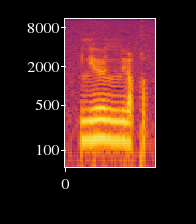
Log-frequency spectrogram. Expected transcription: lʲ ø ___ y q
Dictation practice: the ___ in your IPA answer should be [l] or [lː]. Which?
lː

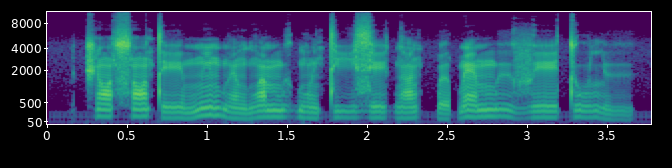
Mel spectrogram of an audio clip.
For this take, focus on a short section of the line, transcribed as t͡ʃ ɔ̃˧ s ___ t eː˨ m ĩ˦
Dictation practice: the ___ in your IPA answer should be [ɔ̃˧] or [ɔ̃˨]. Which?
ɔ̃˧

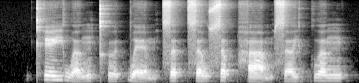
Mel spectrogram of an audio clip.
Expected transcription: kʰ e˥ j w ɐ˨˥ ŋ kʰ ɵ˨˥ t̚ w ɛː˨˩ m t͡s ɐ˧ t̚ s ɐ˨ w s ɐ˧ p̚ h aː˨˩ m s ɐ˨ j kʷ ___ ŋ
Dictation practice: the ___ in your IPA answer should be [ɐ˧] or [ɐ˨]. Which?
ɐ˧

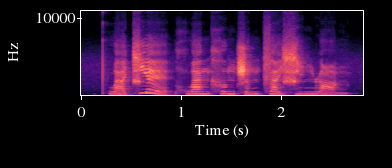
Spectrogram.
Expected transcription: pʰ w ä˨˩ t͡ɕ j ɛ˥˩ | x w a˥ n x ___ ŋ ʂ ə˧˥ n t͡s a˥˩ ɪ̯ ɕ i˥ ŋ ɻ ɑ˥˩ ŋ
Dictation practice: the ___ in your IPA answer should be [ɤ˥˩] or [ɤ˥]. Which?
ɤ˥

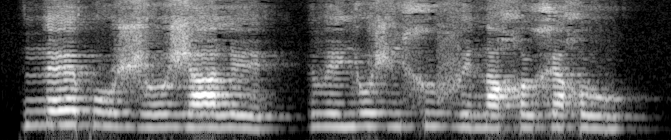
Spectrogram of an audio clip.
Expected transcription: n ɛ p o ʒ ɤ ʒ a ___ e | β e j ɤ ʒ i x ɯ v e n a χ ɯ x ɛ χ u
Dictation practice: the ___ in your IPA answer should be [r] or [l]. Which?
l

